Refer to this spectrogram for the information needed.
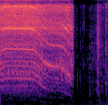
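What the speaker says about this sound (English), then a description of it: "and then I start drilling" A drill bores a hole in Delrin, whining loud and steady before its pitch sags as the motor slows and stops, followed by quiet faint clicks.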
